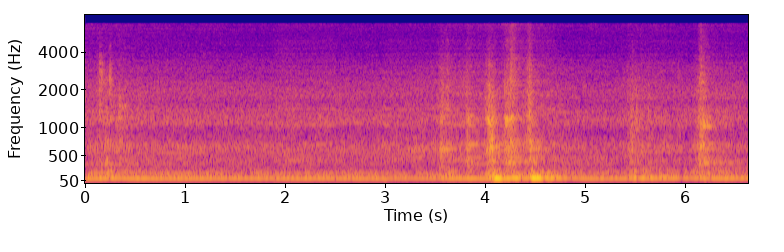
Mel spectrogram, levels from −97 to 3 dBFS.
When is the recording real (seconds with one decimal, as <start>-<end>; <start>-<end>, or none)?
0.0-1.9; 2.5-3.0; 4.7-6.6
